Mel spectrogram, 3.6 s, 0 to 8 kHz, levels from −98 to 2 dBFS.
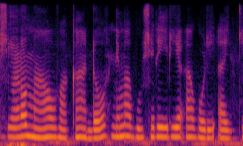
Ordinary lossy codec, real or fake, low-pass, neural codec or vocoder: none; fake; 7.2 kHz; codec, 16 kHz, 2 kbps, X-Codec, HuBERT features, trained on balanced general audio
